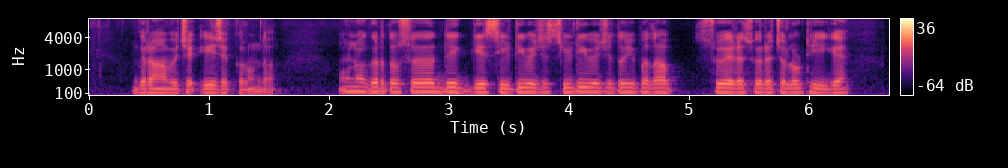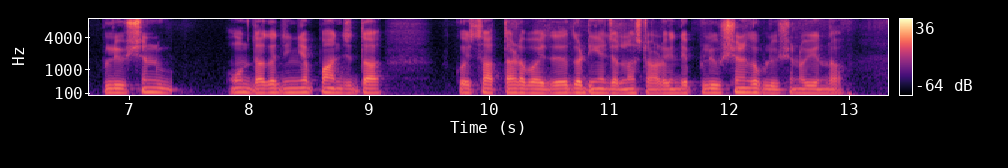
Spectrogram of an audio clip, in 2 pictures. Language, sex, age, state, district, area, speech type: Dogri, male, 18-30, Jammu and Kashmir, Samba, rural, spontaneous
